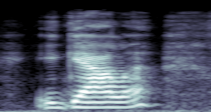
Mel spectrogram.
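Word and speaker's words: EAGALA: She's been trained and is certified in EGALA. Did I say that right, Tammy? EGALA? – Yes, you sure did.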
